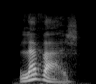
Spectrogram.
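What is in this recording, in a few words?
"lavage", British English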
